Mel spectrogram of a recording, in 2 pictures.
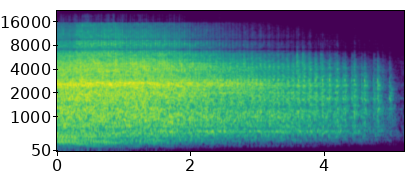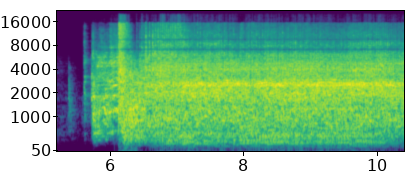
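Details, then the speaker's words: Craftsman mower, Kohler Magnum 18 engine at half throttle: runs, fades as it shuts off, then one sharp, very loud bang on restart before running steadily, eventually blowing the muffler half off; exhaust backfire on restart. "when you shut it down and start back up it's a pretty little epic backfire I'm gonna demonstrate for you"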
